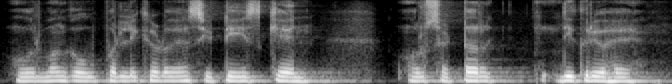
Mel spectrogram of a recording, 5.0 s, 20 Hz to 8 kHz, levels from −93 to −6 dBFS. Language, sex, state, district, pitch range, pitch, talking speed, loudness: Marwari, male, Rajasthan, Nagaur, 140-150 Hz, 145 Hz, 140 wpm, -17 LUFS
